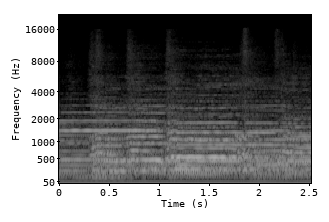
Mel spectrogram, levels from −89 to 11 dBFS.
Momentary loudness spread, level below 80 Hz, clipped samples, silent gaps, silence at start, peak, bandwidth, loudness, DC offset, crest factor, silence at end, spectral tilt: 5 LU; -78 dBFS; under 0.1%; none; 0 s; -18 dBFS; 16 kHz; -31 LUFS; 0.4%; 12 dB; 0 s; -6 dB/octave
